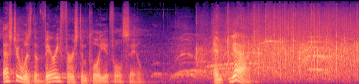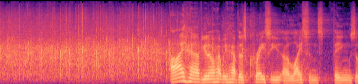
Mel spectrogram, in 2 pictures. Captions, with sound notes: Esther was the very first employee at Full Sail. And yeah. (audience applauding) I have, how we have those crazy license things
